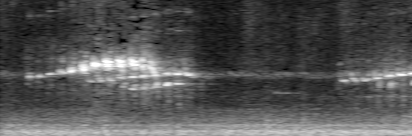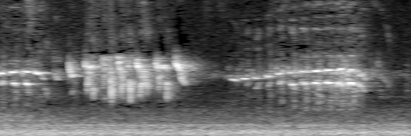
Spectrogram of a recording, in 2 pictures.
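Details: Begging powerful owl chicks, a pair fed by the adult female at dusk, produce high pulsed trills, one strong burst first then three longer wavering trills in quick succession over a constant faint tone.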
